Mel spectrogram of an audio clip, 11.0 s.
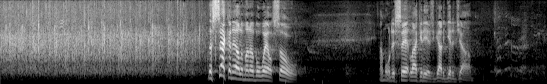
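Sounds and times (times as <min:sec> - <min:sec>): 
audience clapping hands: 0:00.0 - 0:04.7
speech: 0:04.2 - 0:06.0, 0:07.6 - 0:09.6.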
